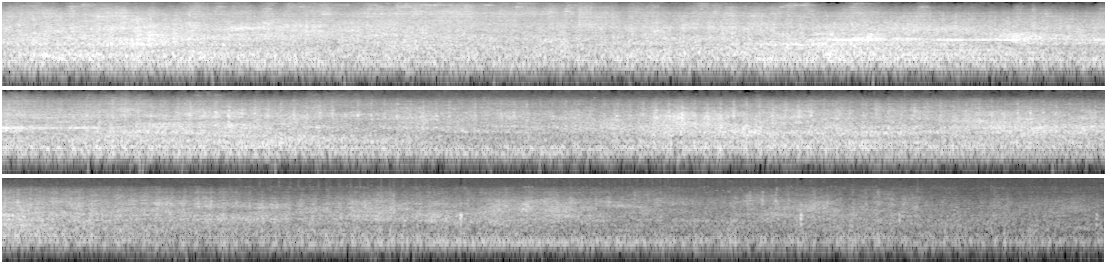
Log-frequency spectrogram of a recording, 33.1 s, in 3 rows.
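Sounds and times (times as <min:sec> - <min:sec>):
train wheels clattering over rails: 0:00.0 - 0:27.4.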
